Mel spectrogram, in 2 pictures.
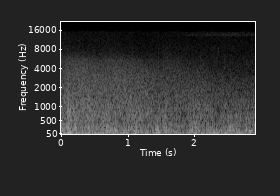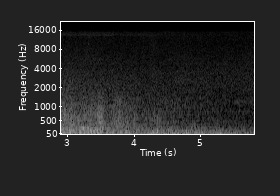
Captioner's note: thunder rumbles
